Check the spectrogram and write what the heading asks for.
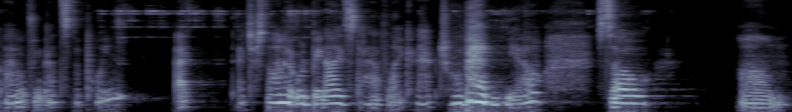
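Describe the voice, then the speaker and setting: A woman voicing an excitable, gentle animatronic sun attendant who rambles hesitantly and chattily in an ASMR comfort roleplay. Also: low voice, gravelly, exaggerated voice. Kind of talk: ASMR character roleplay, improvised-sounding comfort monologue.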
